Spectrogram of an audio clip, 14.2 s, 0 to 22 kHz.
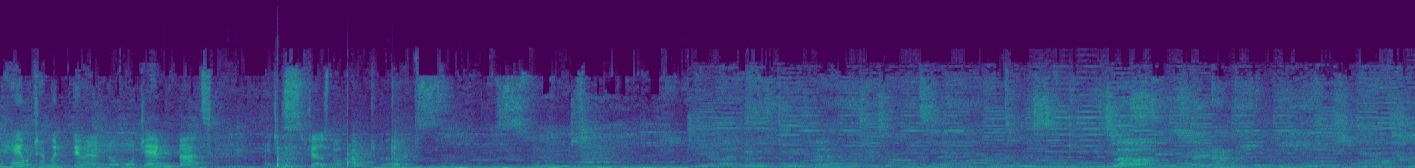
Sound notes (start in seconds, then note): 4.5 light upbeat music; 7.0 light upbeat music continues; 7.0 speaking over music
